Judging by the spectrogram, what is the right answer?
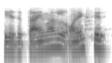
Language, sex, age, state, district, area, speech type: Bengali, male, 30-45, West Bengal, Bankura, urban, conversation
